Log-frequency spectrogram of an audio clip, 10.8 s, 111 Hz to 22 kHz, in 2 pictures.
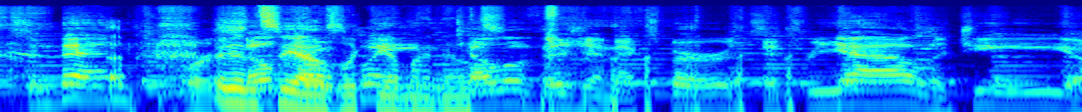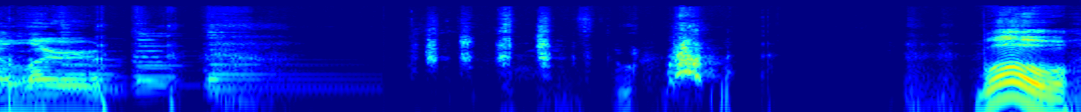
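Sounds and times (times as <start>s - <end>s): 
laughter: 0.0s - 6.5s
speech: 0.1s - 6.2s, 10.3s - 10.8s
dog barking and yipping: 7.5s - 9.1s.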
